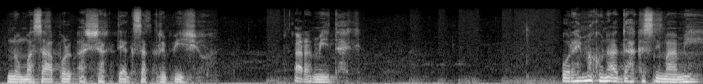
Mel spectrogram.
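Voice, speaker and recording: An actor with a Filipino accent playing a skeptical, scheming uncle in an audio drama, speaking deliberately. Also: male voice, medium pitch, close to an everyday voice. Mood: brooding, scheming. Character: skeptical, scheming uncle absorbed in local politics. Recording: noticeable background noise.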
